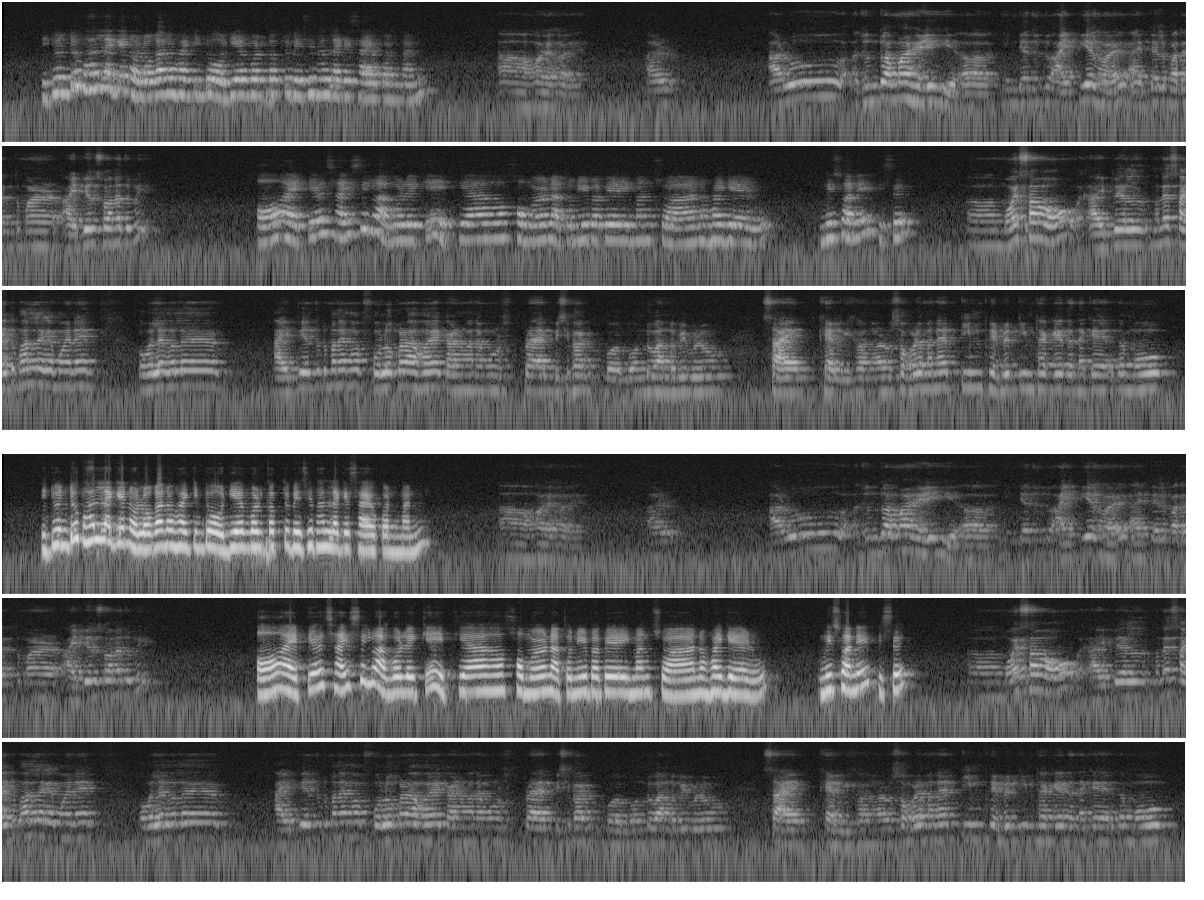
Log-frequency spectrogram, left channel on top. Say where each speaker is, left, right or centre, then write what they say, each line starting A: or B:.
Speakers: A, on the right (about 85°); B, on the left (about 70°).
A: <unintelligible> ভাল লাগে নলগা নহয় কিন্তু অডিয় ৱৰ্ল্ড কাপটো বেছি ভাল লাগে চাই অকণমান।
B: অঁ হয় হয়, আৰু আৰু যোনটো আমাৰ হেৰি ইণ্ডিয়াত যোনটো আই পি এল হয় আই পি এল পাতে। তোমাৰ আই পি এল চোৱা নে তুমি?
A: অ' আই পি এল চাইছিলো আগলৈকে এতিয়া সময়ৰ নাটনিৰ বাবে ইমান চোৱা নহয়গে আৰু। তুমি চোৱা নে পিছে?
B: অঁ মই চাও, আই পি এল মানে চাইতো ভাল লাগে মই এনে ক'বলে গ'লে আই পি এল টোত মানে মই ফ'ল' কৰা হয়। কাৰণ মানে মোৰ প্ৰায় বেছিভাগ বন্ধু-বান্ধৱীবোৰেও চাই খেলকেইখন, আৰু চবৰে মানে টীম ফেভৰেট টীম থাকে তেনেকে এ ময়ো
